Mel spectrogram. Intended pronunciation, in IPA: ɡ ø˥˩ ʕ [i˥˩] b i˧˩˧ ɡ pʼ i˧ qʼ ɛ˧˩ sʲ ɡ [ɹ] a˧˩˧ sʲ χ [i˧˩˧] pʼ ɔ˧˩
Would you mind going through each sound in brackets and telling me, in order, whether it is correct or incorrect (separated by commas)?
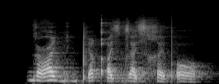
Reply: correct, incorrect, incorrect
